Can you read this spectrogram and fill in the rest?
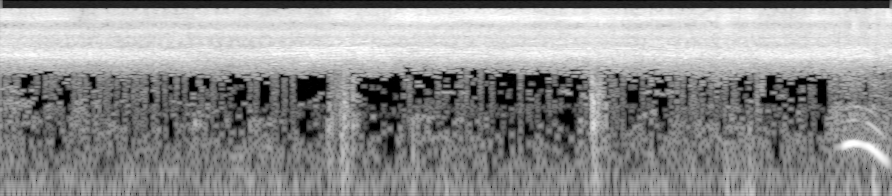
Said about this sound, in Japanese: はい、今一口目をごくりと、えー、いただきました。もしかしたらね、私の喉の鳴る音が、え皆さんにも届いているかなと思うんですが、え今日はですね、えインドネシアトラジャということで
